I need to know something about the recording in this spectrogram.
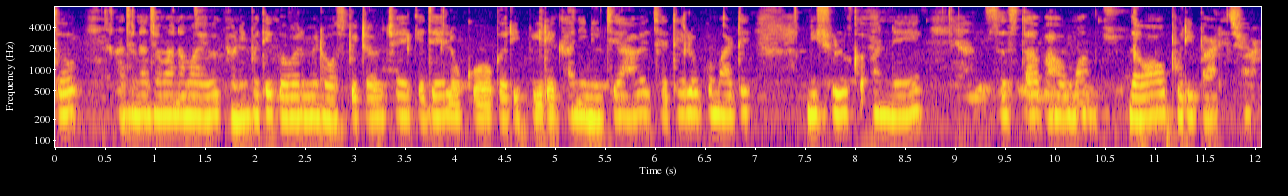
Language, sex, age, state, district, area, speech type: Gujarati, female, 18-30, Gujarat, Junagadh, rural, spontaneous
